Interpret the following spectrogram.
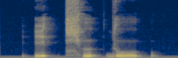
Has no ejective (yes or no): yes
